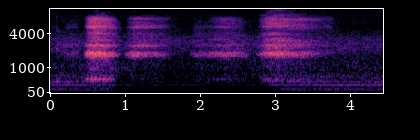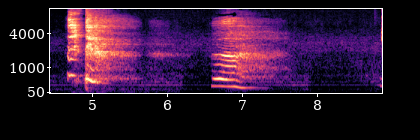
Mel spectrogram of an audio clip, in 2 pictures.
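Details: A small bunch of powerful, exhausting sneezes, leaving dizziness and a sore throat afterward; sneezing.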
